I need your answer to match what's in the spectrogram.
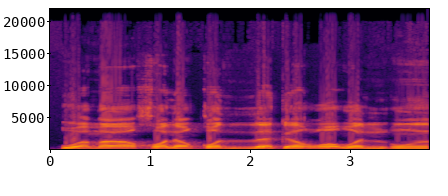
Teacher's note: خا اور قاف کو موٹا، لام کو باریک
